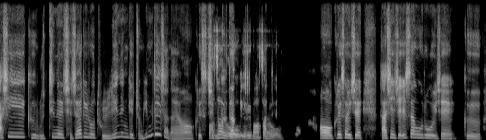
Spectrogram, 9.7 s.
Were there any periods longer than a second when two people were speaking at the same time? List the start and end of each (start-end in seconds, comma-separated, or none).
4.2-5.5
